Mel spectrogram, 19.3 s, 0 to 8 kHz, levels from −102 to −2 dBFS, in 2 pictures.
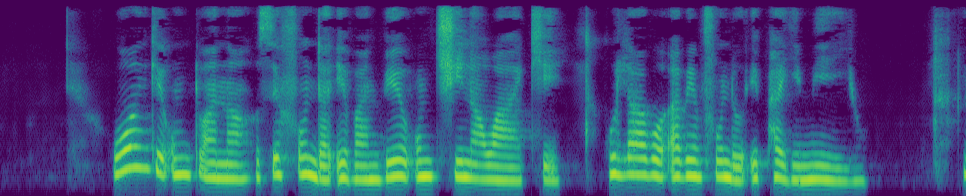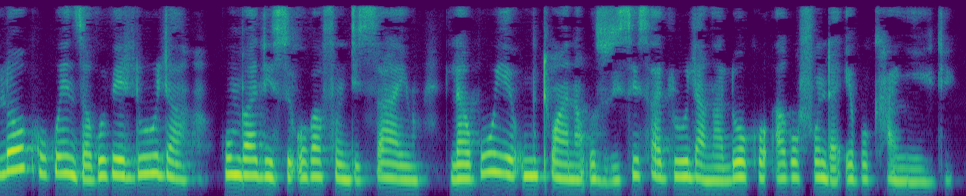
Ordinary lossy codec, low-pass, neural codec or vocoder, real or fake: MP3, 48 kbps; 7.2 kHz; codec, 24 kHz, 1.2 kbps, DualCodec; fake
